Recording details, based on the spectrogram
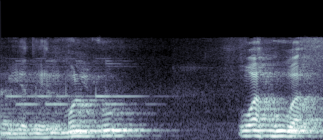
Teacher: دونوں واؤں ہونٹوں کی نا تمام گلائی سے ادا کریں گے، جلدی پڑھیں گے۔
